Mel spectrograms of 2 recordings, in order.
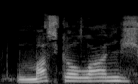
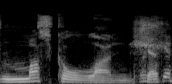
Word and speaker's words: muskellunge: want a Google Image muskellunge yeah that should be the musk apart and then lunge LUN GE there's nice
